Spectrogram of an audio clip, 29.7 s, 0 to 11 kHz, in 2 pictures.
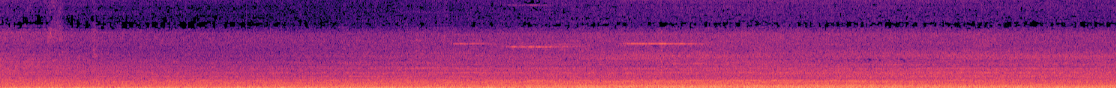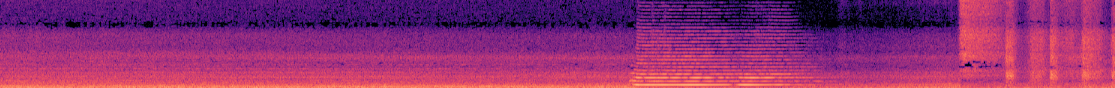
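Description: An Indian Railways express train hauled by a WAP7 electric locomotive rolls past as it departs, a steady rumble throughout. About 23 seconds in, a loud train horn sounds in two blasts close together lasting about two seconds. Near the end comes a run of sharp clacks of coach wheels over rail joints.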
